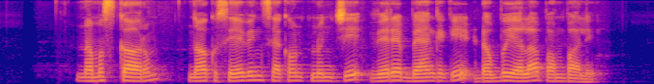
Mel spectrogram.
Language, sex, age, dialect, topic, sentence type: Telugu, male, 18-24, Utterandhra, banking, question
